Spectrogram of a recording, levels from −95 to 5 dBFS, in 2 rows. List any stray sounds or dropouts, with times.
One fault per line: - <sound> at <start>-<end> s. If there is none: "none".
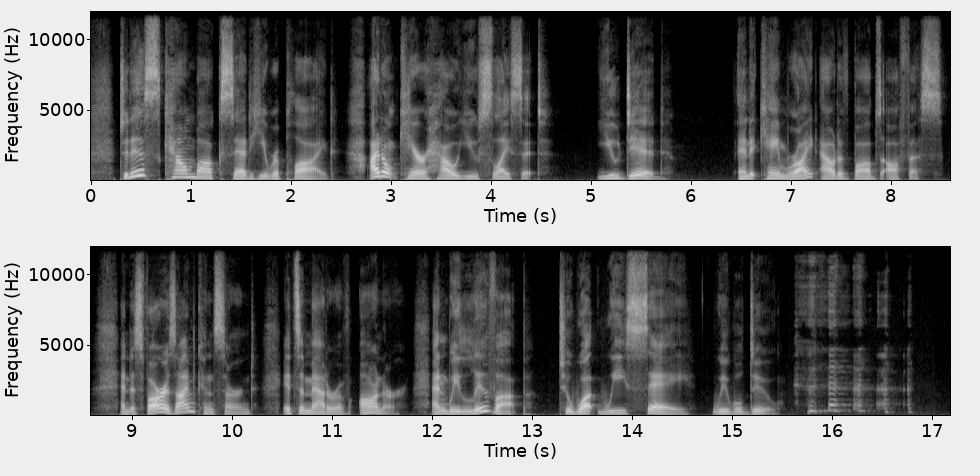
- laugh at 15.6-16.8 s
